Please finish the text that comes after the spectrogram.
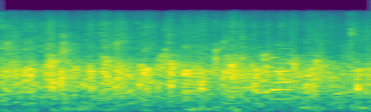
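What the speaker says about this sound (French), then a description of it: "On vous applaudit très fort." A studio audience on a French talk show applauds loudly and steadily, a dense, continuous clapping that fills the whole moment, with a few voices mixed in.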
